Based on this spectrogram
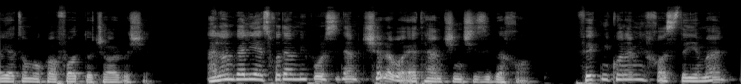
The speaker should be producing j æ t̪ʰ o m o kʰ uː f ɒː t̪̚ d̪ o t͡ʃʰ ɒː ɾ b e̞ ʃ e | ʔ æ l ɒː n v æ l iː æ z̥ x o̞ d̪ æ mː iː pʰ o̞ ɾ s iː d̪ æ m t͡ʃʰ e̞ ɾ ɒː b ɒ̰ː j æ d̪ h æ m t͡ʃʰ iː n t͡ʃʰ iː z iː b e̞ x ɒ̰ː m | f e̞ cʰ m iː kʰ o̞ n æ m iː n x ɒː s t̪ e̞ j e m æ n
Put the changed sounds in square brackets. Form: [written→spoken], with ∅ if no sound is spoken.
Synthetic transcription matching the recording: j æ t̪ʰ o m o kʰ [uː→ɒː] f ɒː t̪̚ d̪ o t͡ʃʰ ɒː ɾ b e̞ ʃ e | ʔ æ l ɒː n v æ l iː æ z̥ x o̞ d̪ æ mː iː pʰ o̞ ɾ s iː d̪ æ m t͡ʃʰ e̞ ɾ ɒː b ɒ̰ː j æ d̪ h æ m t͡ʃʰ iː n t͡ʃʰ iː z iː b e̞ x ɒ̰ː m | f e̞ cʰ m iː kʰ o̞ n æ m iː n x ɒː s t̪ e̞ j e m æ n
